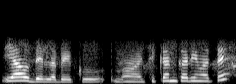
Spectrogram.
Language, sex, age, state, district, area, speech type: Kannada, female, 18-30, Karnataka, Dakshina Kannada, rural, conversation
